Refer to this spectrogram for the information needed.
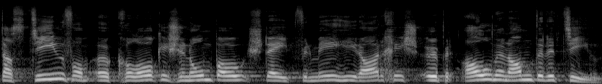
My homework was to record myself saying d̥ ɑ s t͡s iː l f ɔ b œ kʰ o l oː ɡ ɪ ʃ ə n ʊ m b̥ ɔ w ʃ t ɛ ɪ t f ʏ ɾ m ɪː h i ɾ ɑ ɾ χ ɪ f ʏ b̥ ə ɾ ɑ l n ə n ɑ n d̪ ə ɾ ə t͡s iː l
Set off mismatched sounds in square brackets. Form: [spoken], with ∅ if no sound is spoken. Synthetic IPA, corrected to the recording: d̥ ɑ s t͡s iː l f ɔ [m] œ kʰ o l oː ɡ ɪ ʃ ə n ʊ m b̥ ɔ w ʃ t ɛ ɪ t f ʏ ɾ m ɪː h i ɾ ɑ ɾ χ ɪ [ʃ] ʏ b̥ ə ɾ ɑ l n ə n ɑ n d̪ ə ɾ ə t͡s iː l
